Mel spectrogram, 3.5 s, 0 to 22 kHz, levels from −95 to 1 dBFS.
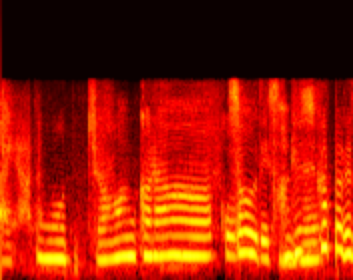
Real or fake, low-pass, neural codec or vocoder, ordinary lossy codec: fake; none; codec, 16 kHz, 1 kbps, X-Codec, HuBERT features, trained on general audio; none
